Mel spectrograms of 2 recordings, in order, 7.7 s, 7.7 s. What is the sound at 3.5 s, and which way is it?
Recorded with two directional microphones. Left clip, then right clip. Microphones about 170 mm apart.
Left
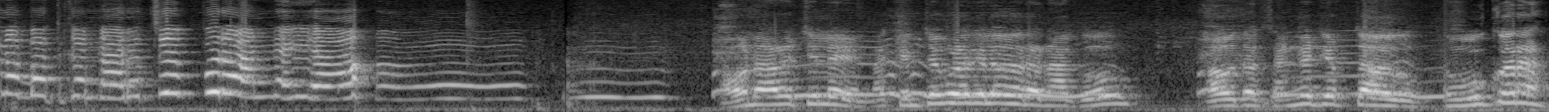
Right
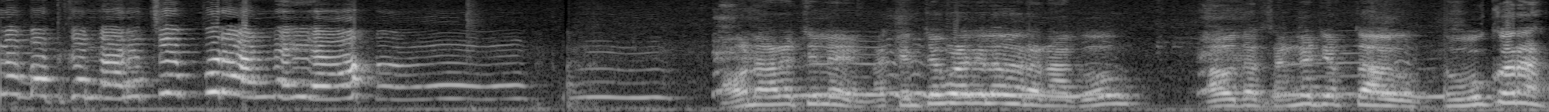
A man's voice, centre (ahead or behind).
